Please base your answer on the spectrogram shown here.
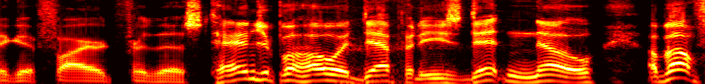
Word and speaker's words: Tangipahoa: No, because I don't want you to mispronounce the name of the town. Yeah, I want you to get it right. Tangipahoa? Close. Tangipahoa deputies didn't know.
